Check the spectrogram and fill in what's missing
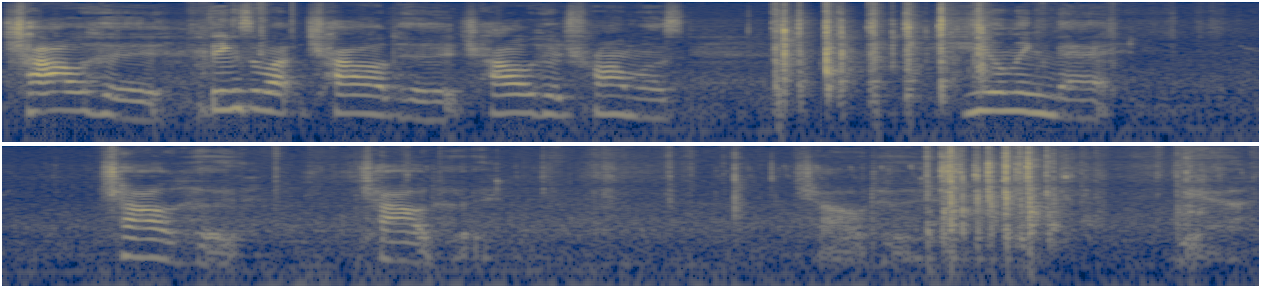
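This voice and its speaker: A woman's voice: fairly high pitch, takes it slowly, long pauses, very noisy. A young woman giving a casual spiritual card reading, chatty, repeating words and swearing offhandedly. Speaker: tarot and oracle card reader.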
